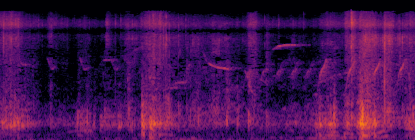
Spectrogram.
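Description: Dry leaf litter crackling and rustling underfoot, with a couple of short high bird chirps past the middle and a louder crackle near the end.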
